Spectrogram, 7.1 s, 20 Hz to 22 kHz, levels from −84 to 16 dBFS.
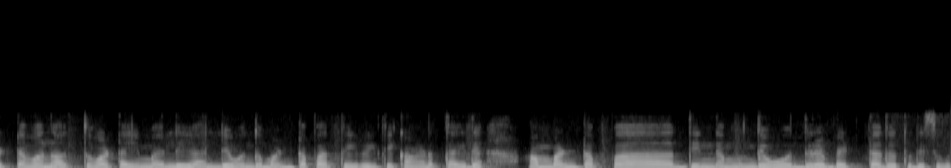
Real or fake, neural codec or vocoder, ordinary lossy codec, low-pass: real; none; Opus, 24 kbps; 7.2 kHz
